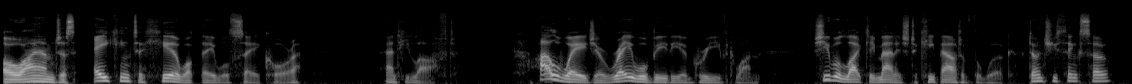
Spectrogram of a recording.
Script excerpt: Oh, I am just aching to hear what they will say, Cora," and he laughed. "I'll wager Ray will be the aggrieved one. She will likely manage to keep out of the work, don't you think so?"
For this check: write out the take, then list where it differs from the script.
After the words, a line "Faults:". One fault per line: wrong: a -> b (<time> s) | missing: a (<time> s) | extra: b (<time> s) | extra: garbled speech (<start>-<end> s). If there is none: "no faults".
Oh, I am just aching to hear what they will say, Cora," and he laughed. "I'll wager Ray will be the aggrieved one. She will likely manage to keep out of the work, don't you think so?"
Faults:
no faults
